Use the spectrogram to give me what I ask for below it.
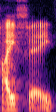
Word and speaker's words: hyphae: The body of a fungi is made up of many hyphae, that's how you pronounce this word, hyphae, tangled together into a thick mass called a mycelium.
